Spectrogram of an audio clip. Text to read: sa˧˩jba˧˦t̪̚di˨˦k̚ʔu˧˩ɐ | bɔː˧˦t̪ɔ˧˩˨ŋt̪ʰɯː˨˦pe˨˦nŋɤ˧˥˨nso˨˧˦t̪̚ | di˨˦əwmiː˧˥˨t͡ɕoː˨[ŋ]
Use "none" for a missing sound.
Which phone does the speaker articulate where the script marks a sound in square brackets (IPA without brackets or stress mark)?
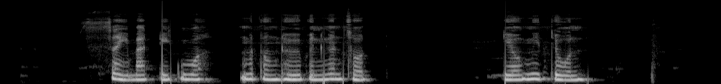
n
